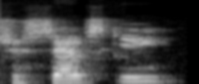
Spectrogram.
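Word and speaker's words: Krzyzewski: pronounce because you know his last name is pronounced josefsky but it starts with a k that's why they call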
